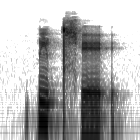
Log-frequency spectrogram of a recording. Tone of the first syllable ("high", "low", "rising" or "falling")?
high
